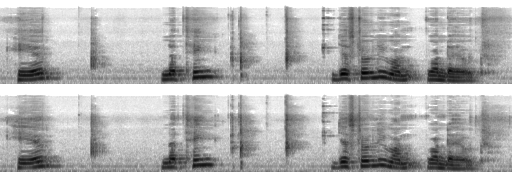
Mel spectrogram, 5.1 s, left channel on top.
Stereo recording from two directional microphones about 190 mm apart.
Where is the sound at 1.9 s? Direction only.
10° left (ahead or behind).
